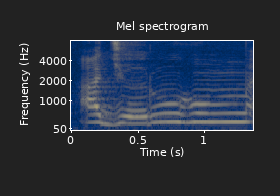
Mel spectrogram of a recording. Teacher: جیم کے اوپر کلکلا ہے، جیم کی آواز کو ہلا کر پڑھا جائے گا۔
